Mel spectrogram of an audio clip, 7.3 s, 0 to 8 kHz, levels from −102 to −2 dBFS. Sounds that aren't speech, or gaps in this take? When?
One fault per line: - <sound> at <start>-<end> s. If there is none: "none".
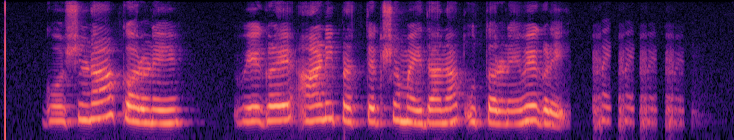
- laugh at 5.9-6.8 s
